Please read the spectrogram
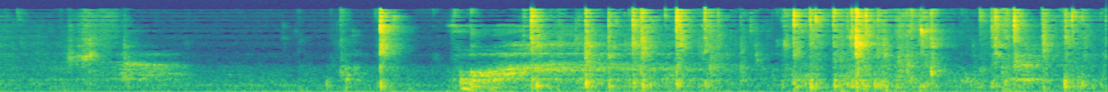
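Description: Baked beans poured over a man's head, landing in a wet, sloppy mass from about three seconds in, then a run of small splats and drips. He gasps under it, and there is one sharp click just before the pour.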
